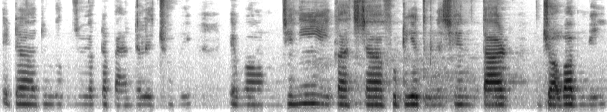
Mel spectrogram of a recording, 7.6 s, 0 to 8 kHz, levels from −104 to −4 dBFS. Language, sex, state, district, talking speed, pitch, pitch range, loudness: Bengali, female, West Bengal, North 24 Parganas, 125 wpm, 210 Hz, 205-215 Hz, -20 LUFS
